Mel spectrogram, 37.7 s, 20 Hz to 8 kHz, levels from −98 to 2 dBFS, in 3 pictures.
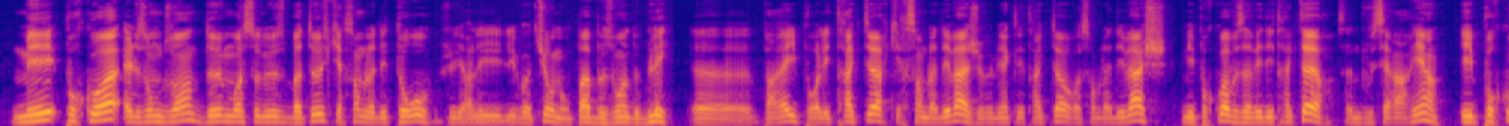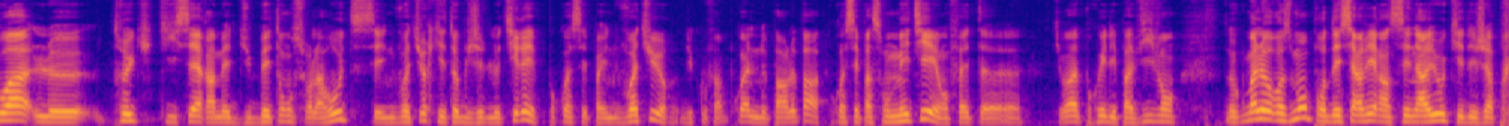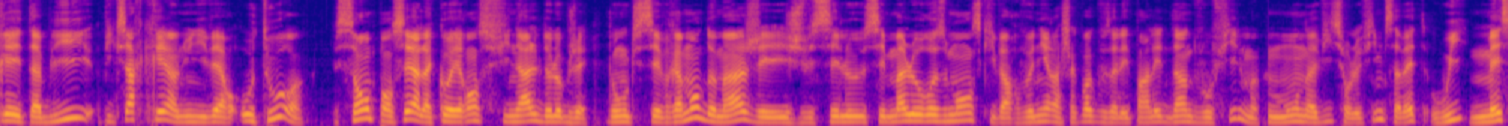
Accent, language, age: French, French, 20-39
